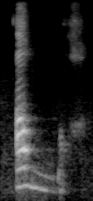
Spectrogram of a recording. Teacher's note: Bila kita sebut Allah, automatik kita punya al dia akan jadi tebal. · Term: lam jalalah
